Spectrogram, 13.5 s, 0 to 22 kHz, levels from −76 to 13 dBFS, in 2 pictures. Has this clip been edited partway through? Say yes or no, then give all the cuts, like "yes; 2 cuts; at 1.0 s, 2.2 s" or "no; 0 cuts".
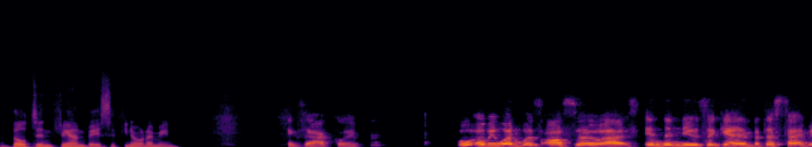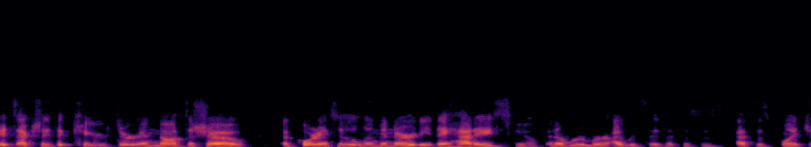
no; 0 cuts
